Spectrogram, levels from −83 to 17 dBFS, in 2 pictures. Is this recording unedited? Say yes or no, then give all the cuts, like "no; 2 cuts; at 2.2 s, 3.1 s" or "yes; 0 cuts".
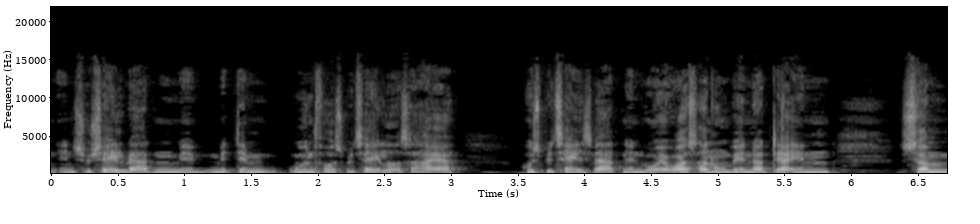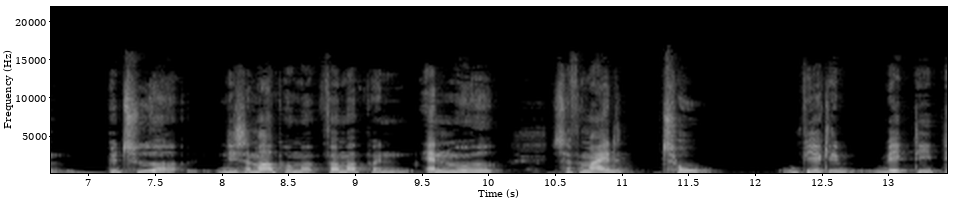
yes; 0 cuts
